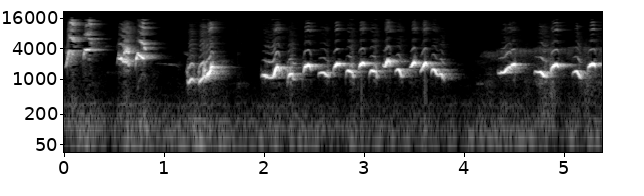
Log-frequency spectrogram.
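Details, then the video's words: White-rumped shama singing a relaxed besetan-style song meant to provoke other shamas: high chipping notes, then a run of looping whistled phrases repeated rapidly, a short pause, and more slurred whistles. "Suara Besetan Santai Mancing Emosi Murai Lain | PANCINGAN MURAI BATU"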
